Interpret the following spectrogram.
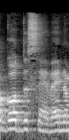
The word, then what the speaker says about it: GOT7: detto che si, cioè una sola persona mi ha detto che si pronuncia God Seven, ma io non penso perché, no, penso che la T si pronuncia D, Good Seven.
